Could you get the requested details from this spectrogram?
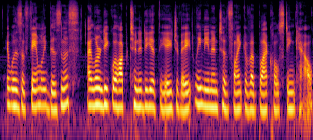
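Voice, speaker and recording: A woman with a rural Kansas accent, very fast and with hardly any pauses, monotone and flat in intonation. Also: medium pitch for a woman. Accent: Midwestern American, rural Kansas. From US Midwest, rural southeast Kansas. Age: 70s. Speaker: political candidate. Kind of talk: interview.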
